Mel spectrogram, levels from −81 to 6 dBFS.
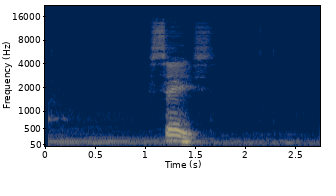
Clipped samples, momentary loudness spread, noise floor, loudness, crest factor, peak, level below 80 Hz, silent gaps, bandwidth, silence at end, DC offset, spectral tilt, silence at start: under 0.1%; 23 LU; -54 dBFS; -27 LUFS; 20 dB; -12 dBFS; -60 dBFS; none; 15.5 kHz; 0.3 s; under 0.1%; -6 dB/octave; 0.05 s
